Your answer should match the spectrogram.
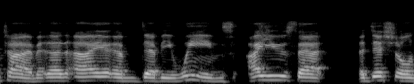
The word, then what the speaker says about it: Wemyss: been a long time and i am debbie weems i use that additional name field here just to pronounce my name show people how to pronounce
